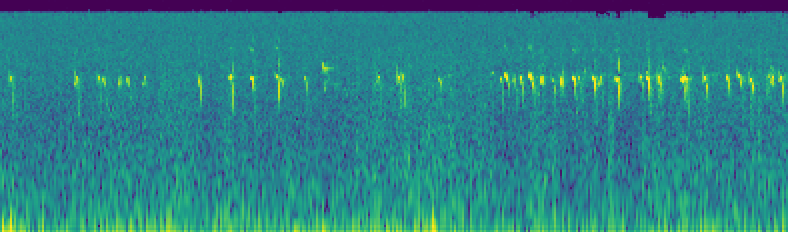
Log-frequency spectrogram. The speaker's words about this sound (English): So recording, there are actually five birds here, I think. Three males and two females. And these are the wild birds calling.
